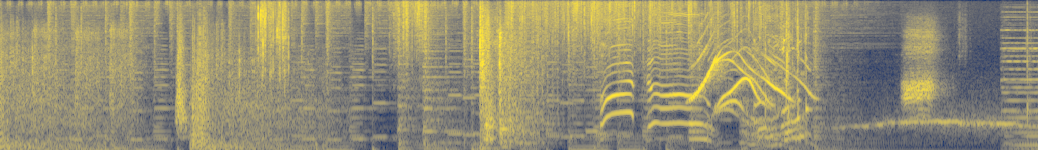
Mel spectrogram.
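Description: Cartoon soundtrack music with comic sound effects: sharp crashing hits at the start, about two seconds in and about five seconds in. These are followed by a run of warbling pitched glides that rise and fall.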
